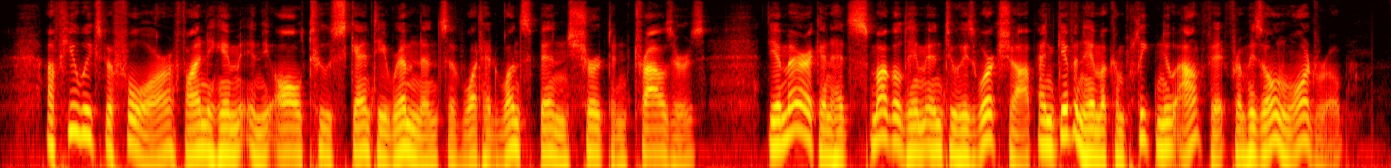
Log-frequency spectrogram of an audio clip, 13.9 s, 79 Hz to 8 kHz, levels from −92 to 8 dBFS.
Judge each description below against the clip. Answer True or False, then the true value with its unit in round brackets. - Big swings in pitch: False (4.6 semitones)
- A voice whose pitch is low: True (120 Hz)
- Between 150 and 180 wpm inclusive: True (170 wpm)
